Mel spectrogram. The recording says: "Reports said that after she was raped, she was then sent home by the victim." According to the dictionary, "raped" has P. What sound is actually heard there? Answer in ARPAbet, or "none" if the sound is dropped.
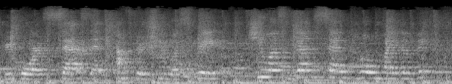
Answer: none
